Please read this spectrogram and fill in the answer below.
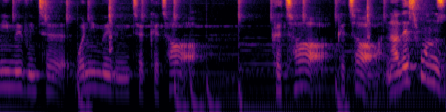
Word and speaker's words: Qatar: Qatar, Qatar. Qatar, Qatar. Qatar, Qatar. Qatar, Qatar. Do you want me to do it again? One more. Qatar, Qatar. Okay? Now I'm pronouncing it the Arabic way, but you'll notice that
